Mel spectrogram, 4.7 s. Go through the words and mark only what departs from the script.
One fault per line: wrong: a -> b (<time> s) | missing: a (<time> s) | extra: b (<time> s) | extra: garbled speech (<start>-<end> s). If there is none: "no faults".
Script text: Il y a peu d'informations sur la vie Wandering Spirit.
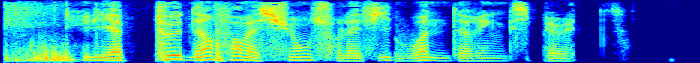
no faults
